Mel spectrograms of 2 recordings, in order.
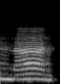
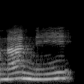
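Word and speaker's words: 何: Ini kanji yang nomor 4 ini dibacanya nan. Artinya apa? Fungsinya untuk menanyakan apa tadi? Kalau nan, menanyakan apa? Menanyakan kata benda. Ya. Nan atau nani fungsinya menanyakan benda.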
